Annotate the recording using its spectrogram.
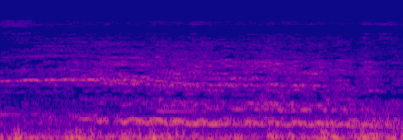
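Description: A horse neighing: one long call that falls in pitch, over background music with a steady beat.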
